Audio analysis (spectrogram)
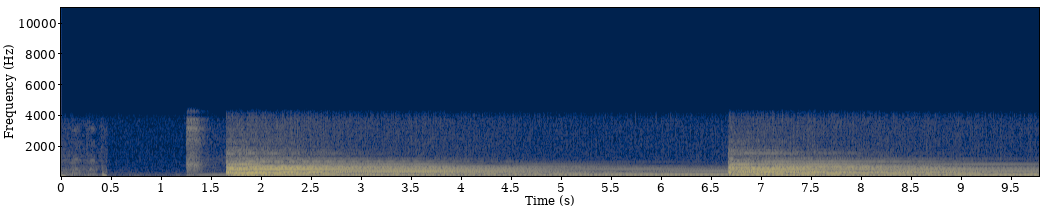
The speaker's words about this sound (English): All right, well, the bells are ringing. Doesn't mean that it's noon here on the Gridiron Stud Show, but it is 11 a.m. Eastern Time.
